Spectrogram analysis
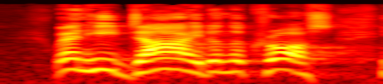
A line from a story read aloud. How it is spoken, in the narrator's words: he cried out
